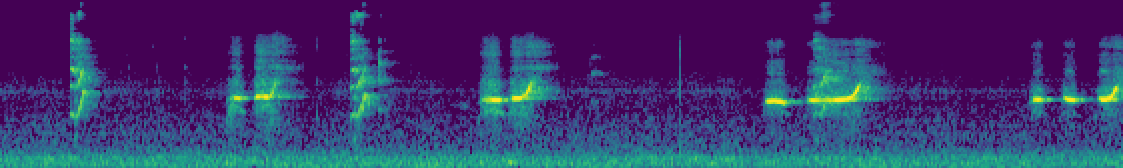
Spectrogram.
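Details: A tamed cockatiel from a family of singing birds gives short whistled calls, each a brief click sliding into a level whistle that lifts at the end, repeated in pairs roughly every two seconds.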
